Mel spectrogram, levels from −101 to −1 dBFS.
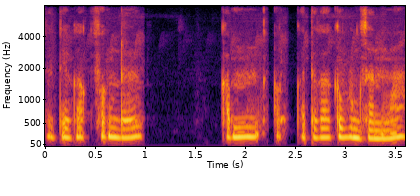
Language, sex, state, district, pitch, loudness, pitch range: Wancho, female, Arunachal Pradesh, Longding, 200 Hz, -18 LUFS, 190-210 Hz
